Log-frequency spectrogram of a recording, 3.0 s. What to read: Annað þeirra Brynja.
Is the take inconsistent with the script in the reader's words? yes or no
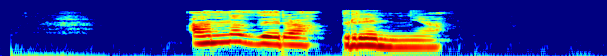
no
